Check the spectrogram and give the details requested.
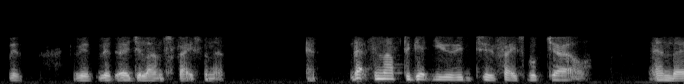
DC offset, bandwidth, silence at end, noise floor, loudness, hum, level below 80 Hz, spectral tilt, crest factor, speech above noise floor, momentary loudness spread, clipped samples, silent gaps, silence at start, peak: under 0.1%; 3.9 kHz; 0 s; -66 dBFS; -25 LUFS; none; -72 dBFS; -8.5 dB/octave; 18 dB; 43 dB; 16 LU; under 0.1%; none; 0.1 s; -6 dBFS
